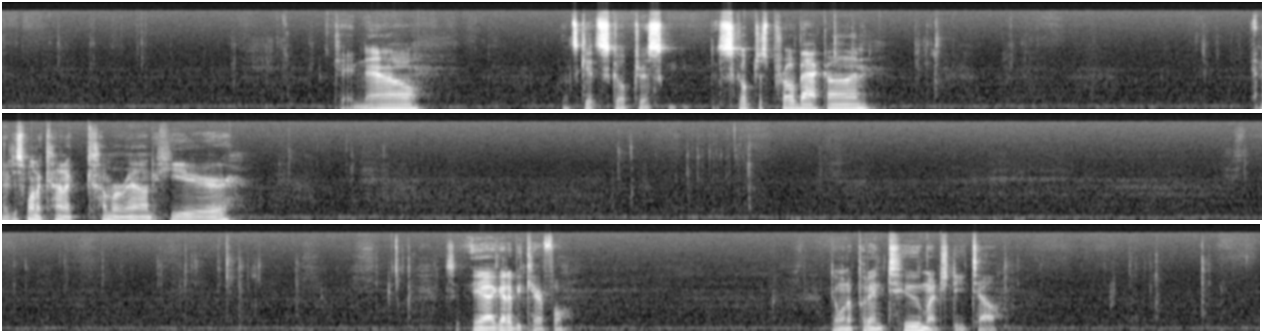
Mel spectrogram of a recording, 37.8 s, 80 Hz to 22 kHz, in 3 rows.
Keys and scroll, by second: 8.1 shift+f.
